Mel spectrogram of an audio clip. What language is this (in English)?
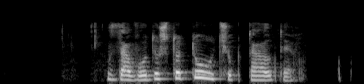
Mari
